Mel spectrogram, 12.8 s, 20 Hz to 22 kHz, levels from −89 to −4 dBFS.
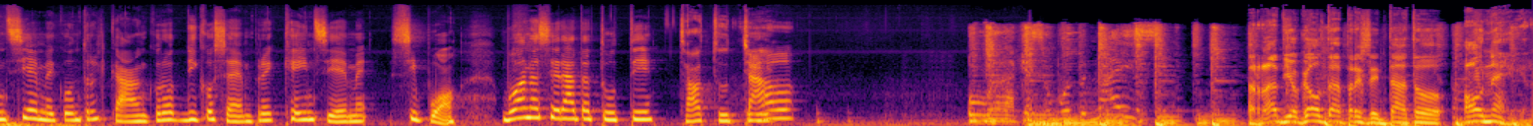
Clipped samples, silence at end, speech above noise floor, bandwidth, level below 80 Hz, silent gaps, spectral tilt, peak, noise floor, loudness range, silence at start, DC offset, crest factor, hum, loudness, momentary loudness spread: under 0.1%; 0 s; 24 dB; 19 kHz; -28 dBFS; none; -5 dB/octave; -4 dBFS; -38 dBFS; 4 LU; 0 s; under 0.1%; 12 dB; none; -16 LUFS; 6 LU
